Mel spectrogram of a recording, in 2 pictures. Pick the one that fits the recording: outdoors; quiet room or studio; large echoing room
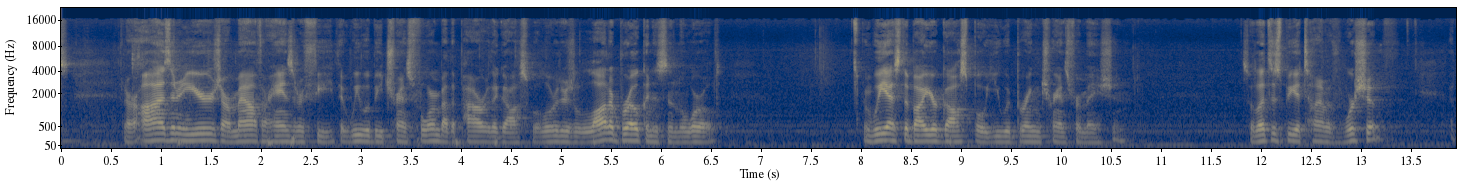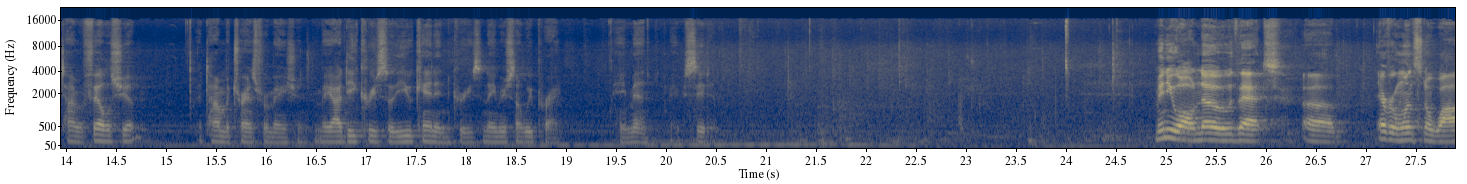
large echoing room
